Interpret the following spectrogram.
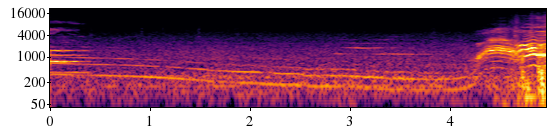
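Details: Domestic cat producing a long low yowl that slowly falls in pitch over several seconds, then ends in a sudden loud harsh cry.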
